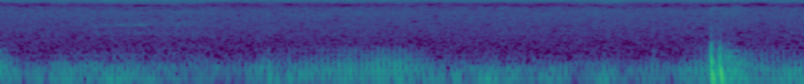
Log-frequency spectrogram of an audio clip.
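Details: Puk, a female pet cat, purring in the morning while waking her owner and asking for cuddles and kisses indoors; a low, steady rumbling that swells and fades in soft waves, with one sharp click near the end.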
